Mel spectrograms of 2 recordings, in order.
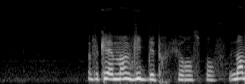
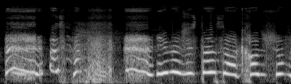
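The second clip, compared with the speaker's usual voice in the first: laughing; 12 semitones higher, much slower than usual. Real, not acted. Laughing at villagers.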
